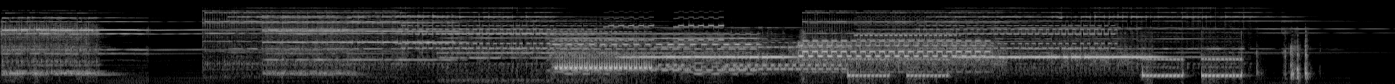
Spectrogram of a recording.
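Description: Electronic telephone-like ringing and tones: several steady pitches layered and changing every second or so, with trilling ring tones from about six seconds in and short repeated beeps near the end. Starts abruptly and fades out just before the end.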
